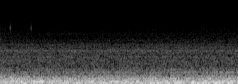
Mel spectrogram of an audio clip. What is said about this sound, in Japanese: 私は今運転中でございます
